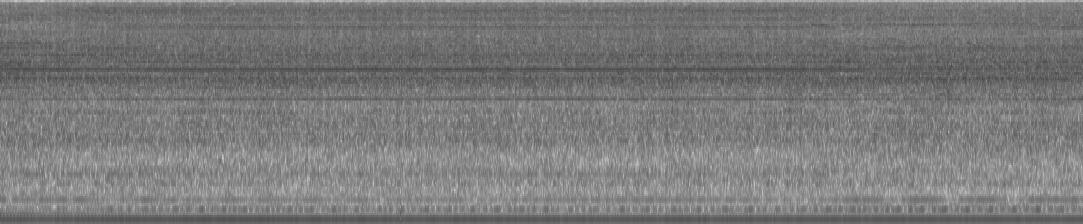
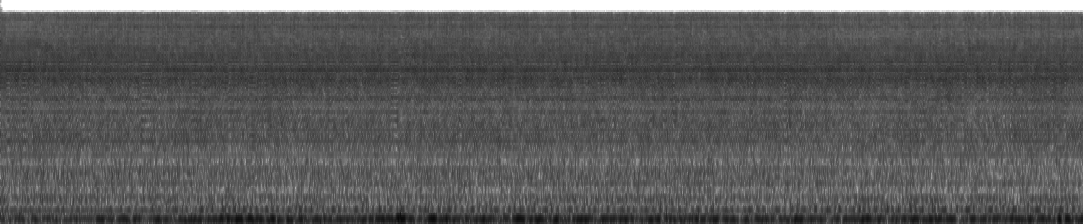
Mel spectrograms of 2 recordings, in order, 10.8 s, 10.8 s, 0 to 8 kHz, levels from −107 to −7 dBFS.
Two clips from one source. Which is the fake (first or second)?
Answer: second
